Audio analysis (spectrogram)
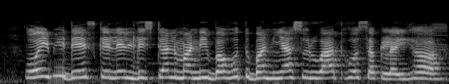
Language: Magahi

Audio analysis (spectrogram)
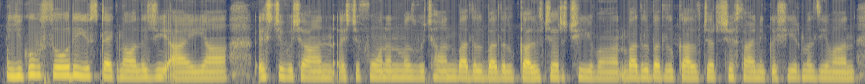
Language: Kashmiri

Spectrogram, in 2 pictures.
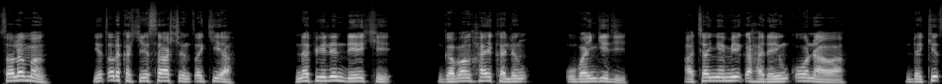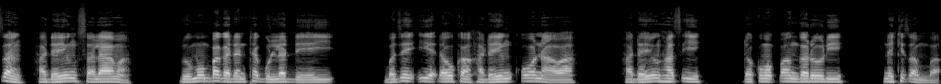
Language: Hausa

